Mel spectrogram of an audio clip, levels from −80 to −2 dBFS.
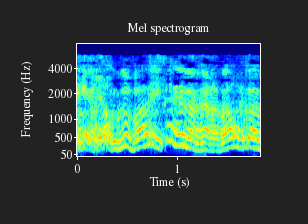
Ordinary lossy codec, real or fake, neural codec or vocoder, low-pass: MP3, 24 kbps; fake; codec, 16 kHz, 4.8 kbps, FACodec; 7.2 kHz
